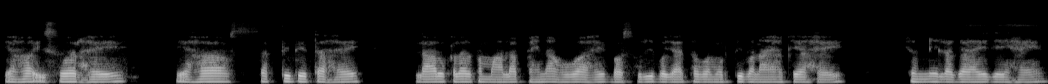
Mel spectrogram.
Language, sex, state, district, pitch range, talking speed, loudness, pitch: Hindi, male, Chhattisgarh, Balrampur, 115-125 Hz, 145 wpm, -23 LUFS, 120 Hz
